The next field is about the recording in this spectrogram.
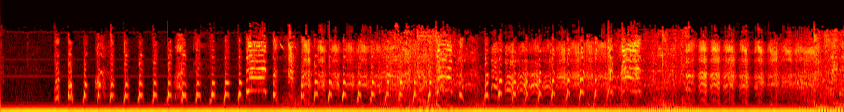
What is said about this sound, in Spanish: Bueno, la gallina parece que como que vio a Pancho Saavedra. Ya, ese es el número uno, ese es el número dos, es la gallina.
